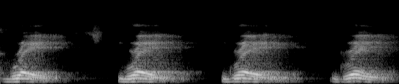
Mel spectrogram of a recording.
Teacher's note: Anterior semicerrada no labializada, otra vocal cardinal, y va a aparecer más comúnmente en diptongación.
